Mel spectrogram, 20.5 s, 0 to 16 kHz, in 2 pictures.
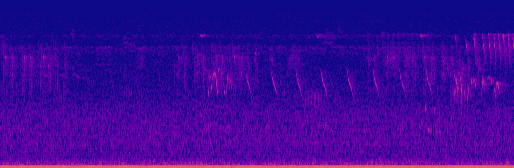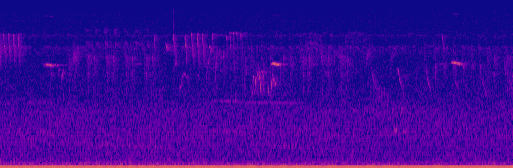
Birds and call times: Black-backed Puffback (Dryoscopus cubla): 6.9s
Variable Sunbird (Cinnyris venustus): 10.3s

